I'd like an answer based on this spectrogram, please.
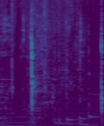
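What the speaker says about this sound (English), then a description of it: "So we're gonna go in now and mix everything together." A spoon stirs a chickpea and rice cook-up in a pot, with scraping strokes and a couple of sharp knocks over a soft sizzling bubble, close up and without speech.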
